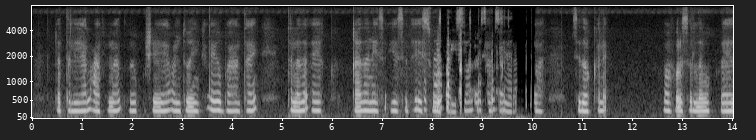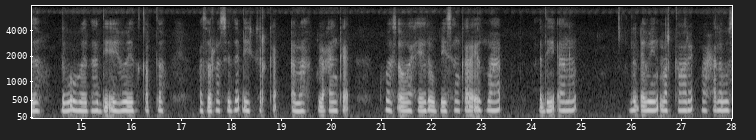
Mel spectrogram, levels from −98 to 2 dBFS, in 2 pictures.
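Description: From 8.08 to 8.35 s, and again from 8.52 to 8.93 s, a second copy of the speech trails the original by about 258 ms, roughly as loud as the talker. Fainter scraps follow at 9.17 to 9.21 s, 9.37 to 9.56 s and 9.85 to 10.0 s. This is echo leak, likely from a loudspeaker whose echo canceller let part of the returning signal through.

Overlapping this, from 8.19 to 9.47 s and from 9.63 to 10.07 s, the talker's speech sinks sharply, around 40 dB at its deepest, and breaks into pieces. This is speech suppressed in double talk, likely the canceller turning everything down when both sides spoke at once.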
